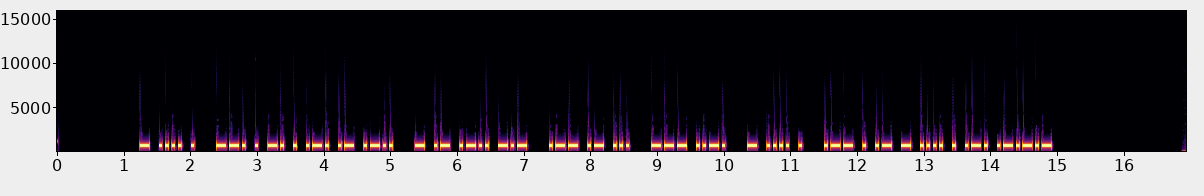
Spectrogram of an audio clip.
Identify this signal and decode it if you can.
Morse code, heard as a keyed tone, about 25 wpm, 700 Hz. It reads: THE GENERAL TALK WAS OF THE WEATHER.
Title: Sentences from Top 1000 Words - Review Part 5 - 25wpm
